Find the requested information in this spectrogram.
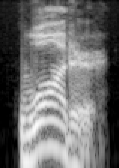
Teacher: check if your T softens to a D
